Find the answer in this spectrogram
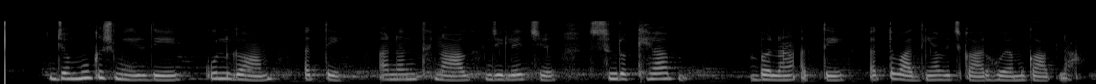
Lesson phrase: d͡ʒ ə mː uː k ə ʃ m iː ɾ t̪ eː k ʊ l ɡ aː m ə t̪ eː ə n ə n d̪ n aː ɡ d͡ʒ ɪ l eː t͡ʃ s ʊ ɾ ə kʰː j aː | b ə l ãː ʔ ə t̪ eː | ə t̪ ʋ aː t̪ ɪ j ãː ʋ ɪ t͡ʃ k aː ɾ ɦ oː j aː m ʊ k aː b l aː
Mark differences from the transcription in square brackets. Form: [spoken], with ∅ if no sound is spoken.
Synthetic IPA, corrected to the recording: d͡ʒ ə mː uː k ə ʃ m iː ɾ [d̪] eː k ʊ l ɡ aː m ə t̪ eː ə n ə n [t̪] n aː ɡ d͡ʒ ɪ l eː t͡ʃ s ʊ ɾ ə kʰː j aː | b ə l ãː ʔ ə t̪ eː | ə t̪ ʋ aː [d̪] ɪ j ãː ʋ ɪ t͡ʃ k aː ɾ ɦ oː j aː m ʊ k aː b l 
